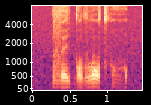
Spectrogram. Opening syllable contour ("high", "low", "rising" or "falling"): low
